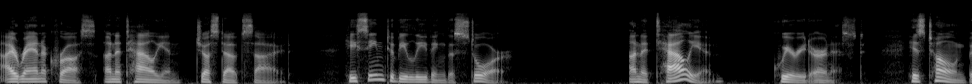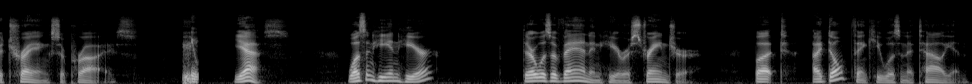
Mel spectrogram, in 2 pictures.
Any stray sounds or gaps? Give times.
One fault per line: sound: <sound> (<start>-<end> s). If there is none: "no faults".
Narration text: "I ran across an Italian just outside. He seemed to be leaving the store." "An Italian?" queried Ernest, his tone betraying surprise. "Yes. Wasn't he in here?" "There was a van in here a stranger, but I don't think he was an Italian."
sound: laugh (11.5-11.7 s)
